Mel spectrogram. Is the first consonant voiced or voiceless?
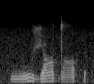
voiced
